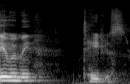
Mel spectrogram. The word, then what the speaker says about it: Tejas: Hi, my name is Tejas. That's pronounced like contagious, or maybe in pandemic times, advantageous is probably better. Either way, Tejas. Say it with me. Tejas, right?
